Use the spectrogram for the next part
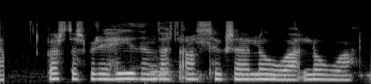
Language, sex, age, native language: Icelandic, female, 13, Icelandic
